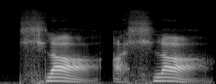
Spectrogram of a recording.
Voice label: voiceless lateral fricative, phoneme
